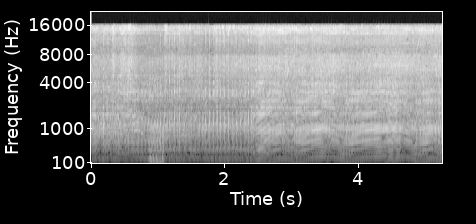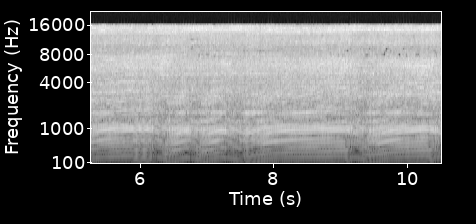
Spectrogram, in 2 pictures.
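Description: Stihl two-stroke chainsaw running with the bar free of the wood. From a couple of seconds in, its throttle is blipped again and again, the engine rising and falling in pitch about twice a second.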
